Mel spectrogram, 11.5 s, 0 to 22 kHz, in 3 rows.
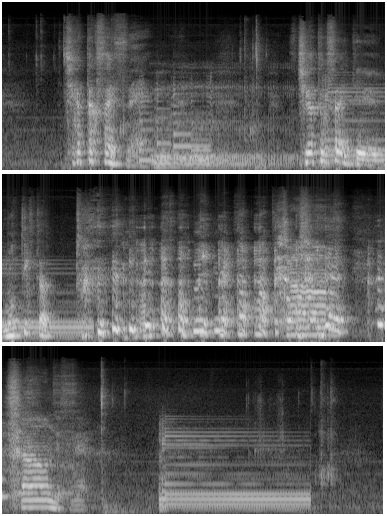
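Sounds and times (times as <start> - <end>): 
speech: 0.7 - 2.3, 3.0 - 8.6, 9.2 - 9.4
acoustic guitar tone: 1.4 - 5.7, 9.2 - 10.8
laughter: 4.6 - 8.0.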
